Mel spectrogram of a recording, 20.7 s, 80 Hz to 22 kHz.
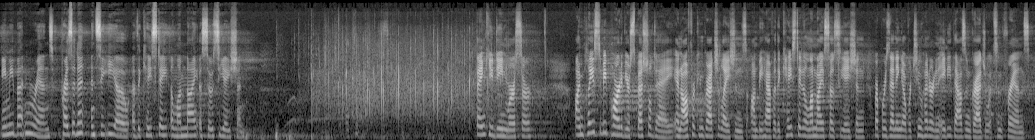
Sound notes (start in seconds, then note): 8.1 applause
